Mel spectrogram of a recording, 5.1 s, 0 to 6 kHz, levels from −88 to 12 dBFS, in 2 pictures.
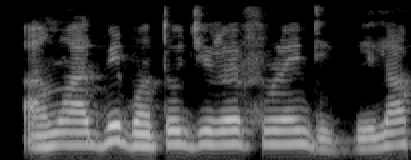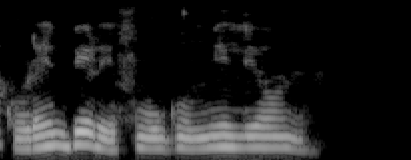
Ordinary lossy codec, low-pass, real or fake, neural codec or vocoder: none; 5.4 kHz; fake; codec, 16 kHz, 8 kbps, FreqCodec, larger model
